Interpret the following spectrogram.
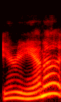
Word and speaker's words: Ariana: you pronounce your name Ariana Ariana Ariana like Ariana Grande okay Ariana Grande okay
